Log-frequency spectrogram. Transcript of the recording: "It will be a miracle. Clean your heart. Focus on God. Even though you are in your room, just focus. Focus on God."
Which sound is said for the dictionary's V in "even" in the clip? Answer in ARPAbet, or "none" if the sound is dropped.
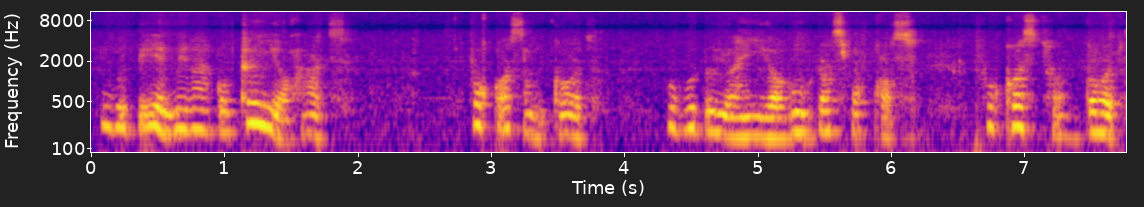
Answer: B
